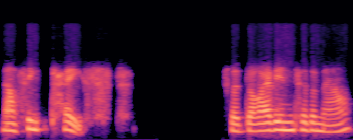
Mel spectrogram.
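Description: A woman teacher slowly guiding a breathing and body-awareness meditation in a calm, soothing way. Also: medium pitch, husky, dry recording. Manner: slow, calm, soothing guidance. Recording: tinny phone-like sound.

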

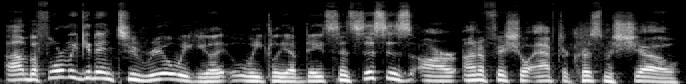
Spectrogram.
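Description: A man hosts a loose, comedic chat show, cracking jokes and laughing with his friends. His voice sits a little higher than most men's. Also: lively intonation, a little fast, soft background music. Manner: joking, laughs often. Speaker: podcast host.

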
